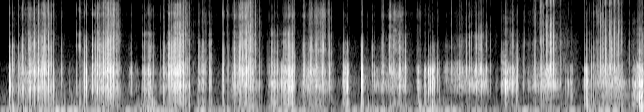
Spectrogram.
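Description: Long nails scratch the textured front of a small, hollow, brown crocodile-embossed leather mini coin purse with a metal clasp, held upright. The result is a steady run of short, dry, crackling scrapes in quick bursts, with most of the sound in the mids and little low end.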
